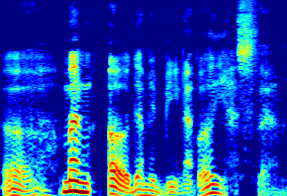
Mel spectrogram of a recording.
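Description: A man voicing a poor, frightened old woodcutter who pleads humbly in a husky voice. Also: sits low, big pitch swings, no echo, clean studio sound, heavily acted. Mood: pleading.

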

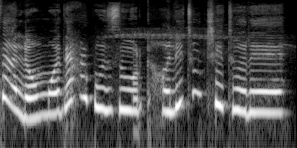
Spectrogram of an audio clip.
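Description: A woman voicing a sweet, innocent little girl in a storybook reading, speaking in a high, sweet, wide-eyed manner. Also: dark tone.

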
